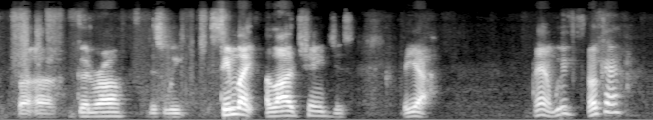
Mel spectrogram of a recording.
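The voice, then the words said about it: Strained, fading voice. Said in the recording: “I'm losing my voice right now.”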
